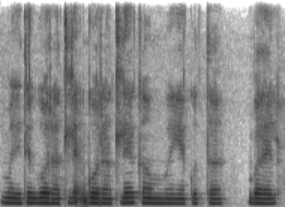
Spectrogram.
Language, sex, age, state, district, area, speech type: Goan Konkani, female, 30-45, Goa, Sanguem, rural, spontaneous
